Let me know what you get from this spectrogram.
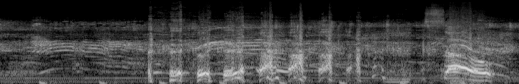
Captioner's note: laughs; audience cheers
